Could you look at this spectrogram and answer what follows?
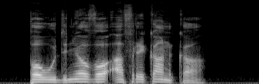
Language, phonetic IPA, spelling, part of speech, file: Polish, [ˌpɔwudʲˈɲɔvɔˌafrɨˈkãŋka], Południowoafrykanka, noun, Pl-Południowoafrykanka.ogg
